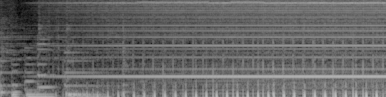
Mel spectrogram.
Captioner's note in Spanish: murmullo estático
